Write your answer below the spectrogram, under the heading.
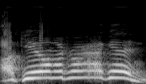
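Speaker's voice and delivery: high, slow shout. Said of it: "after you shout".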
